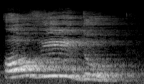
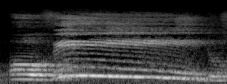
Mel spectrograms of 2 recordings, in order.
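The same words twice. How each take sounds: First: Said in the usual way. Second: "Ouvido" with a long held VI; drawn-out stressed syllable. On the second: Shown as a demonstration. Teacher showing children the strong syllable, drawn out. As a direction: stretch the middle of "Ouvido": ouviiido. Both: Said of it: "Aonde a tia [name] demorou mais?".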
